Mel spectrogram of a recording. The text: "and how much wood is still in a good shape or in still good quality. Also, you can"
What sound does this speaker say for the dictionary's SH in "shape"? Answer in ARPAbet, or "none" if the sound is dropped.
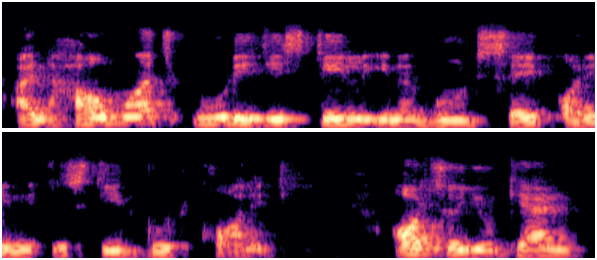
S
